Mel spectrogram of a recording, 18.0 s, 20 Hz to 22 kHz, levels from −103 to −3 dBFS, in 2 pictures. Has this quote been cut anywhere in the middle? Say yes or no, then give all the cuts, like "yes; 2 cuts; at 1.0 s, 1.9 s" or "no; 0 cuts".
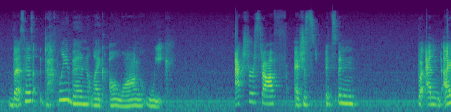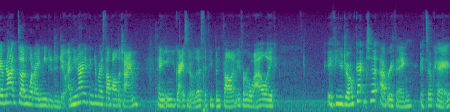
no; 0 cuts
